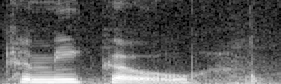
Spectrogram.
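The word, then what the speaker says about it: Comico: It's pronounced Kamiko.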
